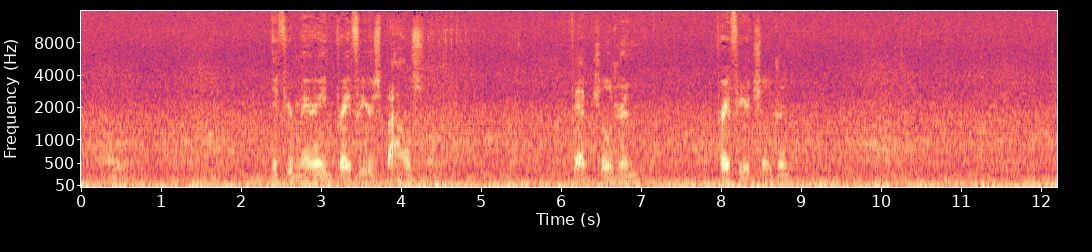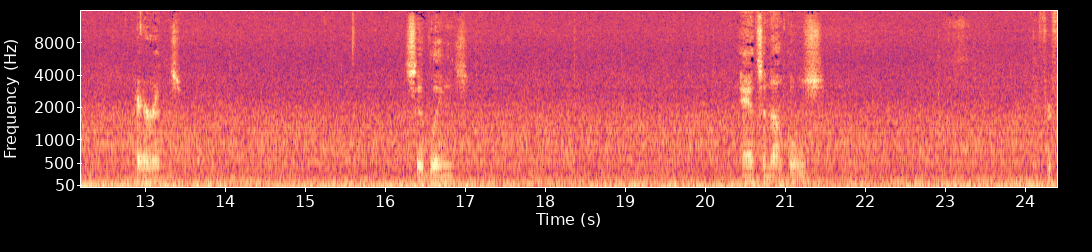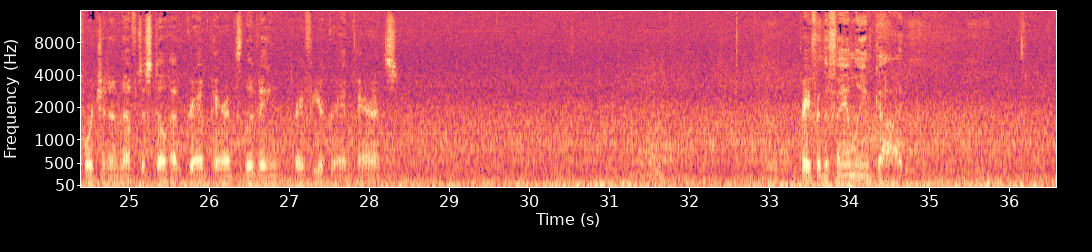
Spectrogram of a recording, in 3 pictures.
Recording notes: recorded on the road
